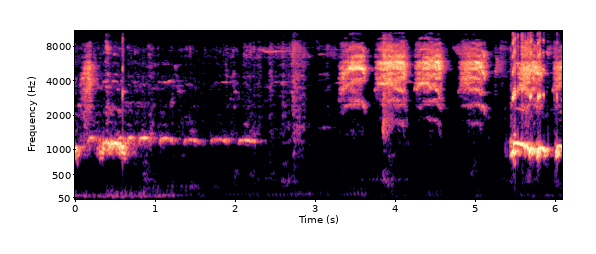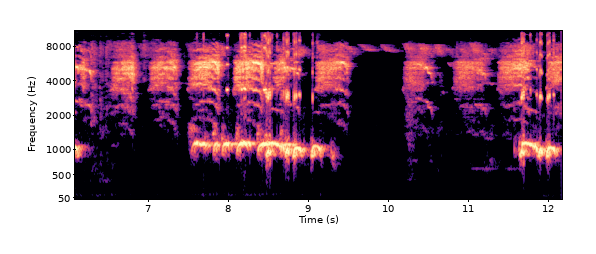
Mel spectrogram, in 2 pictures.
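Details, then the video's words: Zebra dove, local wild Tuban strain, singing its distinctive rhythmic song: a long steady note, then rolling, trilled coo phrases. Repeated high chirps from other small birds run throughout. "Suara perkutut lokal alam tangguh tuban"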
